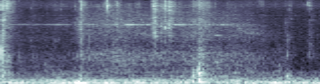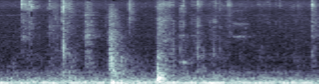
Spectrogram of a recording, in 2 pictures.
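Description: Steady low background rumble with a few light clicks and rustles of plastic-wrapped party-supply packages being handled on store display pegs.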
